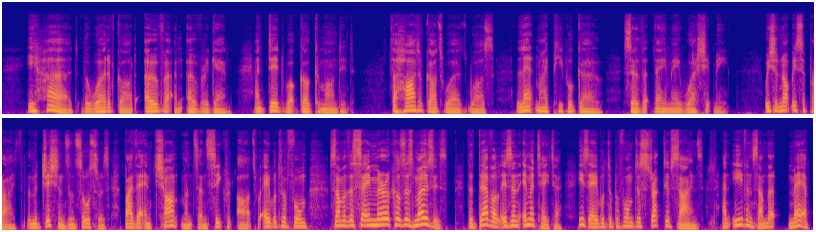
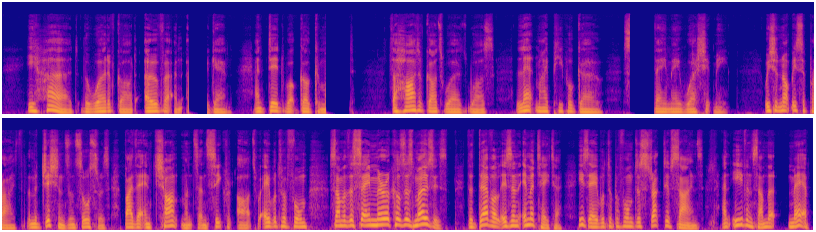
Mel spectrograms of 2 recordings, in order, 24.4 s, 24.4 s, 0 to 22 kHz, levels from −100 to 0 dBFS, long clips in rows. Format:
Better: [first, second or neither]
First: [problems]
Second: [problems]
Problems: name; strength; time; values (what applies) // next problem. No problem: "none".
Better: first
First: none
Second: audio cutting out; at 3 s, at 5 s and at 9.5 s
